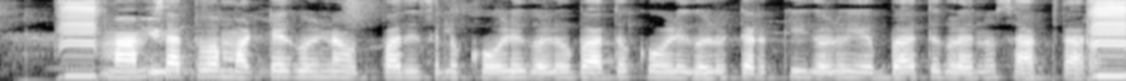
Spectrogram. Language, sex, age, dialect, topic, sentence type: Kannada, female, 31-35, Central, agriculture, statement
